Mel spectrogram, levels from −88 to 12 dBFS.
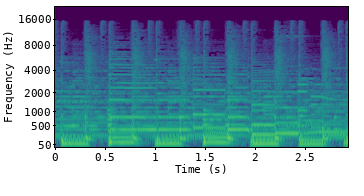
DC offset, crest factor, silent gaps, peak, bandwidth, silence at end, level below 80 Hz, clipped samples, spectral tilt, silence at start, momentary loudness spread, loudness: under 0.1%; 16 dB; none; -2 dBFS; 16 kHz; 0 s; -26 dBFS; under 0.1%; -6 dB/octave; 0 s; 3 LU; -19 LUFS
